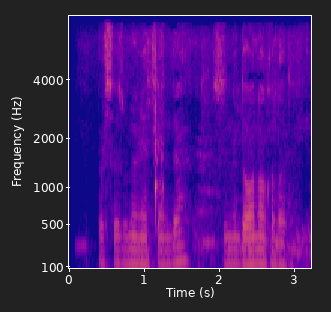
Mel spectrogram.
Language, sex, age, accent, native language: Uzbek, male, 18-24, Jizzax, Uzbek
